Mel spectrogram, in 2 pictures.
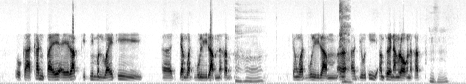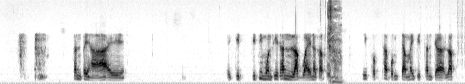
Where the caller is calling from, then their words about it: Nakhon Pathom, Thailand; โทรมาจากนครปฐมครับ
